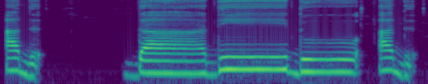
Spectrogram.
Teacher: huruf dal dalam keadaan sukun, sukunnya sukun asli maka sifat qalqalahnya kecil aja.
